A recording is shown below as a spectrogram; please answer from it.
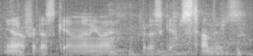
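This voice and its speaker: Deep voiced guy casually talking through a video game, dry banter, music playing behind him. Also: fast talker, vocal fry. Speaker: video game streamer, co-host.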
